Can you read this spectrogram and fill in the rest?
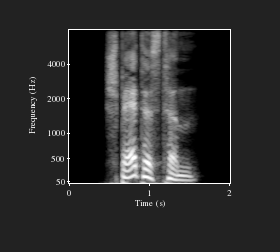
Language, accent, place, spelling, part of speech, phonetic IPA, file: German, Germany, Berlin, spätestem, adjective, [ˈʃpɛːtəstəm], De-spätestem.ogg
- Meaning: strong dative masculine/neuter singular superlative degree of spät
